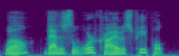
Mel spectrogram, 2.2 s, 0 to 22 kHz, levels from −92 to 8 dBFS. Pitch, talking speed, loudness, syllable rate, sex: 130 Hz, 240 wpm, -19 LUFS, 5.2 syllables/s, male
